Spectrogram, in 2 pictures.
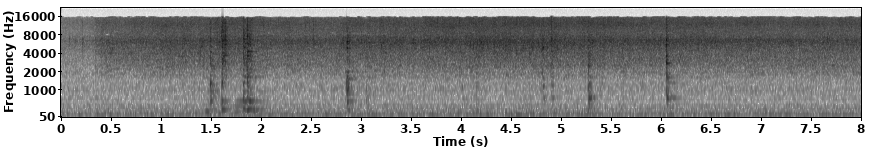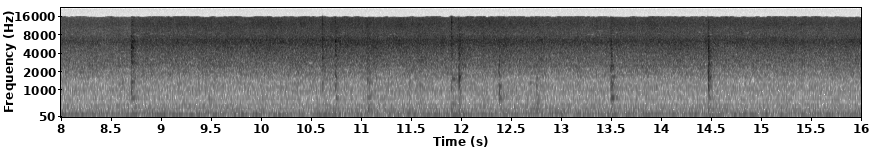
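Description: Sliced button mushrooms going into a steel frying pan of hot oil and garlic and frying there with a steady sizzle that swells as they go in. A few sharp clicks about two seconds in, then single sharp clicks every second or two over the sizzle.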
